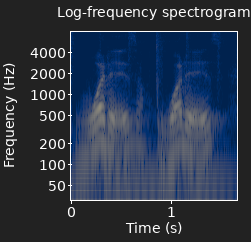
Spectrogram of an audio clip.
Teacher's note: we have the American T there happening because the T Falls between what and is so it becomes what is what is and then the s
